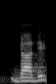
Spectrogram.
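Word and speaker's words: the: উচ্চারণ হবে দা যদি দি কখন হবে সচরাচর বাওয়েল এর পূর্বে যদি বসে তখন দ্বি উচ্চারিত হবে তাহলে তুমি এখানে একবার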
